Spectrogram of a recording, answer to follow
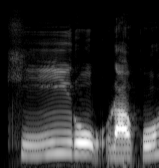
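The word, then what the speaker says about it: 黄色: 황자에다가 색깔을 합쳐서 황색, 기로라고 하는 게 노란색이 될 거예요.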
